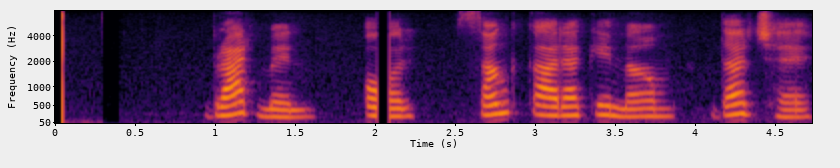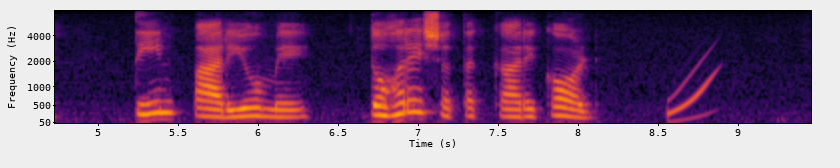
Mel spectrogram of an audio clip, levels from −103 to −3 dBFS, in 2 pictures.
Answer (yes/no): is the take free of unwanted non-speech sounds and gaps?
no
